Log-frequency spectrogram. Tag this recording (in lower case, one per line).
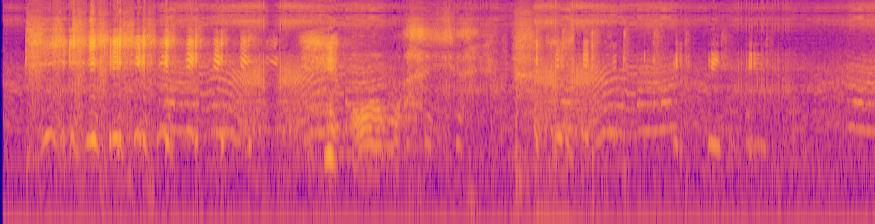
human voice
laughter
